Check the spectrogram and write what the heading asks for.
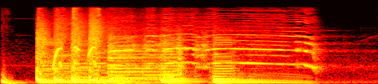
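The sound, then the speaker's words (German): A rooster on a small home farm crows once, loud, a drawn-out cock-a-doodle-doo lasting about two seconds before cutting off into silence, with no voices around it. “Wie kam es denn jetzt genau, dass wieder Hühner auf meine kleine Farm gezogen sind?”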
